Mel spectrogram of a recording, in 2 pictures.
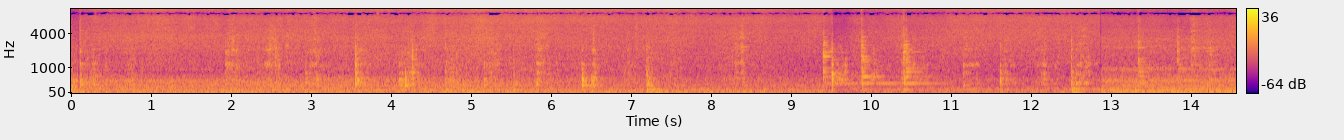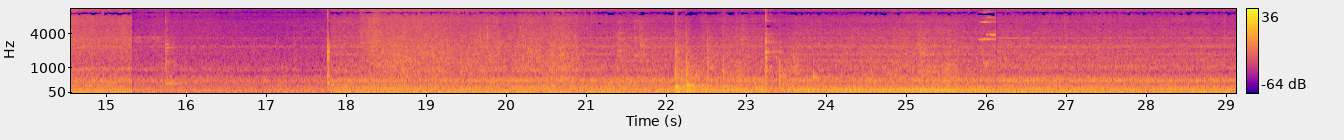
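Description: Grated beetroot frying in a large metal cooking pot: a steady sizzle, with the ladle clinking and scraping against the pot as it is stirred.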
